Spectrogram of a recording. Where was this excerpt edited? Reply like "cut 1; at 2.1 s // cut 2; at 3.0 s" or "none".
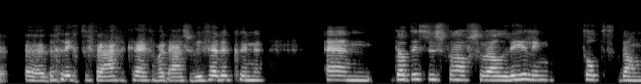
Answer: none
